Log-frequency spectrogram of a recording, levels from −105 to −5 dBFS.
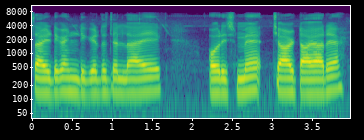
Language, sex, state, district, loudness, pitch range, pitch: Hindi, male, Uttar Pradesh, Saharanpur, -16 LUFS, 135-145 Hz, 140 Hz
